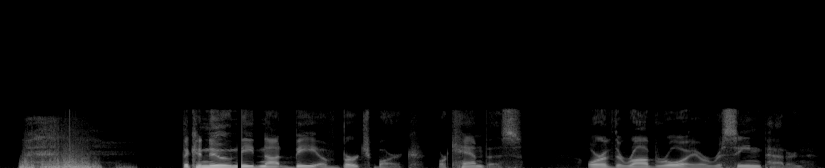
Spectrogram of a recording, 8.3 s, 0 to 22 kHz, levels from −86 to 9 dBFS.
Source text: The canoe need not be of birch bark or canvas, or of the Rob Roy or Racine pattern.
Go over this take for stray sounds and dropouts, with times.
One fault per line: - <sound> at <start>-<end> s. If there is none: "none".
- sigh at 0.2-1.4 s
- dropout at 2.4-2.4 s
